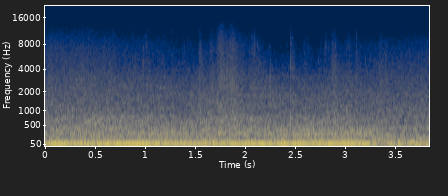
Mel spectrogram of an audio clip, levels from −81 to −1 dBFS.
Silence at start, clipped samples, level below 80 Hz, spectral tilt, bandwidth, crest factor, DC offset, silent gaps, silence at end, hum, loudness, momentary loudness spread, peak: 0 s; under 0.1%; -26 dBFS; -7.5 dB/octave; 8.4 kHz; 10 dB; under 0.1%; none; 0 s; none; -28 LUFS; 3 LU; -16 dBFS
